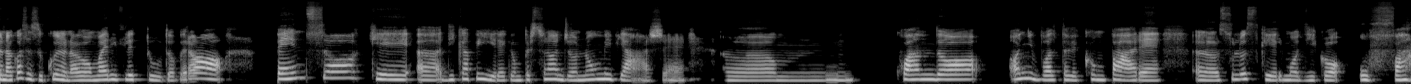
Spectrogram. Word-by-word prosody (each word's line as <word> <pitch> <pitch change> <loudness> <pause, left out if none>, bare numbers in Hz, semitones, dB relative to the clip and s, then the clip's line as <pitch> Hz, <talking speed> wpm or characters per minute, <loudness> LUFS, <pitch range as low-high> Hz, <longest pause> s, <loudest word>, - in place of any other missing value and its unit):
una 200 - +6
cosa 265 -2 0
su 205 -2 -4
cui 235 +4 +1
non 205 -3 +2
avevo 195 +1 +2
mai 210 +2 +3
riflettuto, 220 -4 -2
però 255 +3 +4 0.5
penso 295 +2 +1
che, 225 -6 +2
uhm, 205 -1 0
di 205 +2 -2
capire 240 -5 0
che 195 - -8
un 195 - -1
personaggio 215 -1 0
non 220 +4 +1
mi 245 0 +5
piace, 190 -4 -2 0.4
uhm, 185 +1 -3 0.4
quando 230 0 +3 0.2
ogni 260 0 +1
volta 205 0 -1
che 195 -1 -4
compare, 195 -4 +1 0.3
ehm, 190 -2 0
sullo 230 +6 -2
schermo 200 -5 -2
dico: 190 +1 -3
"Uffa, 210 0 +1
210 Hz, 130 wpm, -23 LUFS, 195-230 Hz, 0.5 s, una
